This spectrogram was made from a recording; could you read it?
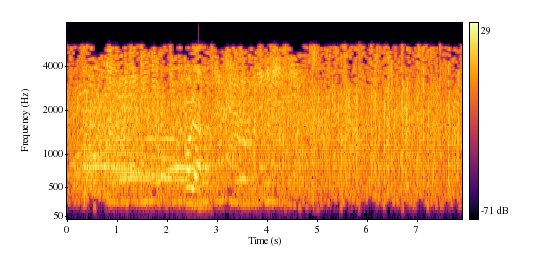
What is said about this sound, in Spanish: No menos afectada ha de ser la ovación tributada a ….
